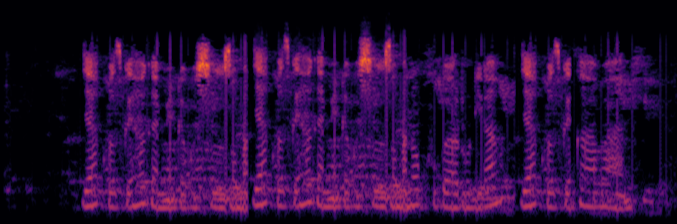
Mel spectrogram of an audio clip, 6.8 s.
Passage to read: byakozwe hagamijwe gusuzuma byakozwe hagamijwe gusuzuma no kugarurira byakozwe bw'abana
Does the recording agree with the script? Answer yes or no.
yes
